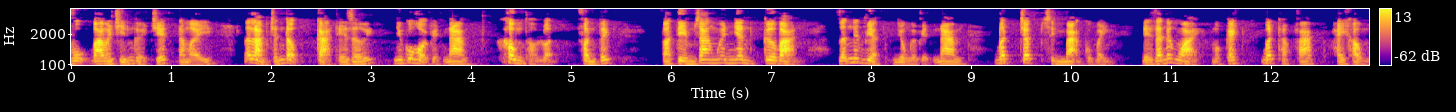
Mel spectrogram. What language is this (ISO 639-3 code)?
vie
